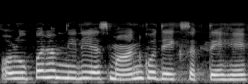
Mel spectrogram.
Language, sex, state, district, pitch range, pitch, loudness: Hindi, female, Chhattisgarh, Sarguja, 235-285 Hz, 270 Hz, -11 LUFS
